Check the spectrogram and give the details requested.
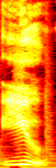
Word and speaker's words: you: sebagai objek adalah you cara membacanya you ia bahasa Inggrisnya kamu sebagai subjek dan objek itu memang sama yaitu iu Terus apa bedanya perbedaannya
